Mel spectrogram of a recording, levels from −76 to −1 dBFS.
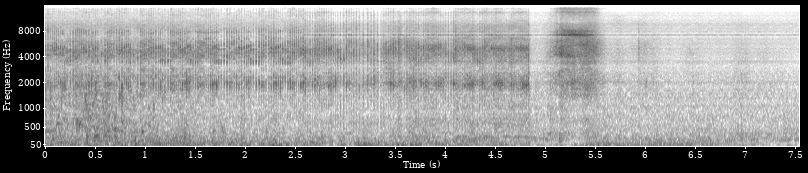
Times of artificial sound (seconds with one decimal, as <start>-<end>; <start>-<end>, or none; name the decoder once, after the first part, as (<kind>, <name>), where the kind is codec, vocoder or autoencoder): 2.6-7.5 (autoencoder, DAC-VAE)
